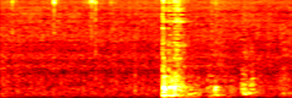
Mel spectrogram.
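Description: A utensil stirs chicken cooked with coconut in a pan, giving a soft low sizzle with a few scraping strokes and light clinks, close and without talk.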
